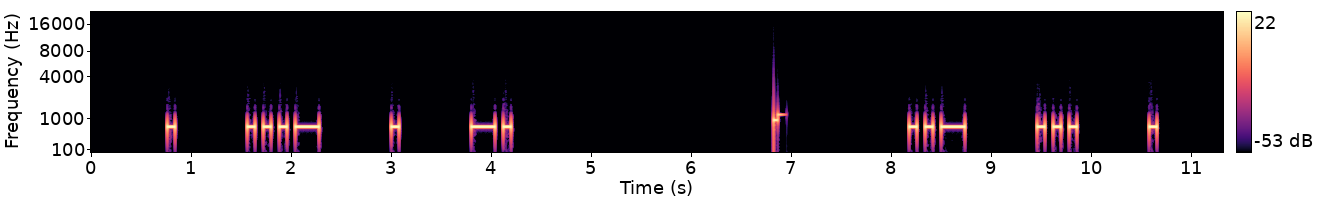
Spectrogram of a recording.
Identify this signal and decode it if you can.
Morse code, heard as a keyed tone, about 15 wpm, spaced as for 8 wpm, 700 Hz. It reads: EVEN USE
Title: 3x Character Spacing - Top 500 Words - 15wpm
